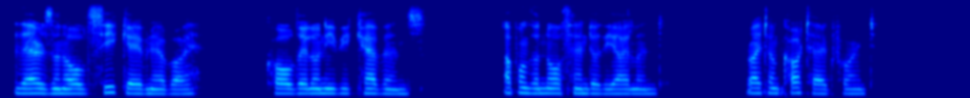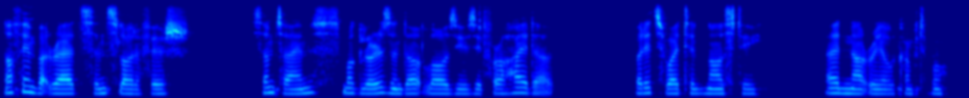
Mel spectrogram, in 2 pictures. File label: breton sample, voice auditions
